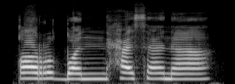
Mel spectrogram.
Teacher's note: تنوین ظاہر کریں گے اور اسے نون ساکن پڑھیں گے اور بغیر غنہ سے یہ حکم کو ادا کریں گے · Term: اظہار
